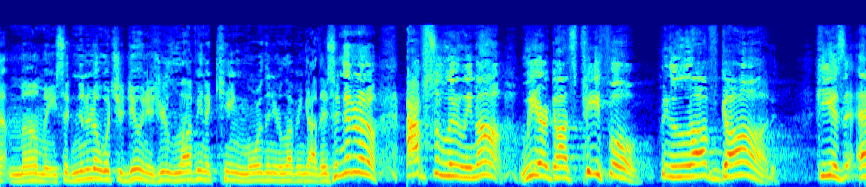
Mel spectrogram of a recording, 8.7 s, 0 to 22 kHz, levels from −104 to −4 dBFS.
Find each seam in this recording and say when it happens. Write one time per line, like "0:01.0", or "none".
0:06.5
